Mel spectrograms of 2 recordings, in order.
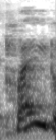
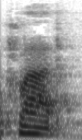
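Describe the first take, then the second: First: "plaid" with a long A, like played; "plaid" pronounced as played; rhymes with played. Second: "plaid" with a short A, as in lad; "plaid" pronounced like plad; rhymes with lad. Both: Shown as a demonstration. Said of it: "Is it plaid or plaid?".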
